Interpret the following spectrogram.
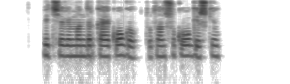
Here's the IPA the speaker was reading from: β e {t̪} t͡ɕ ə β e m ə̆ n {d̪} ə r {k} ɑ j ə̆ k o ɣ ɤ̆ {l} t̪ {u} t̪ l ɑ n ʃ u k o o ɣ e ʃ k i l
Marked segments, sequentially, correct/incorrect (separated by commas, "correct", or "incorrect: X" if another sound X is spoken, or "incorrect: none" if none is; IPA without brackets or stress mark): correct, correct, correct, correct, correct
